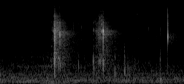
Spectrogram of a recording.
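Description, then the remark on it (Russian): A drill's torque (force) adjustment collar being turned, giving three crisp clicks at uneven intervals with a few fainter ticks between them, against a quiet background and no talking. “Кроме этого усилия регулируется со щелчками.”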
